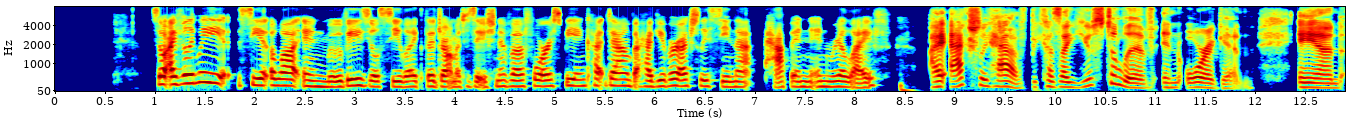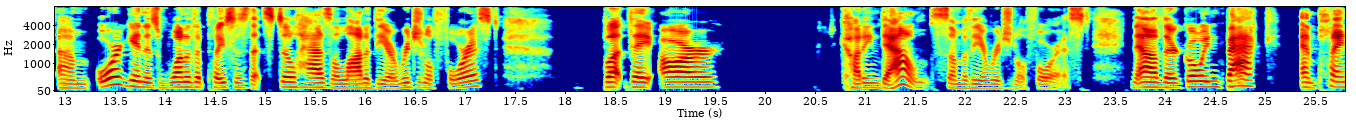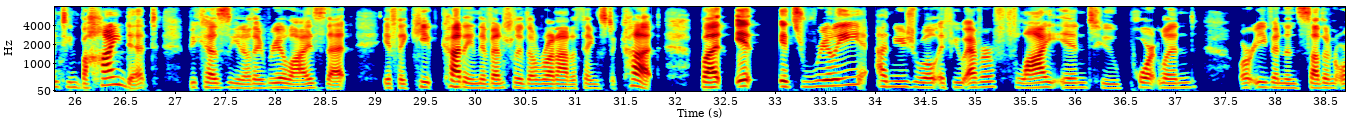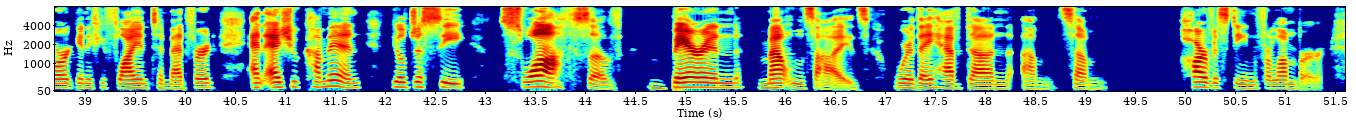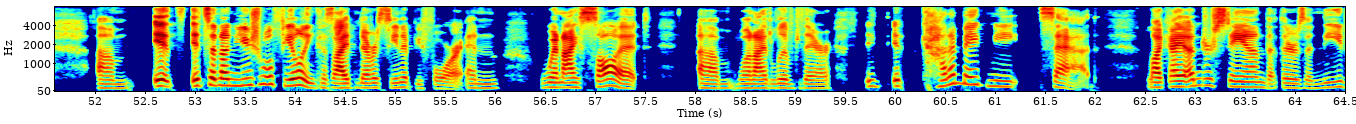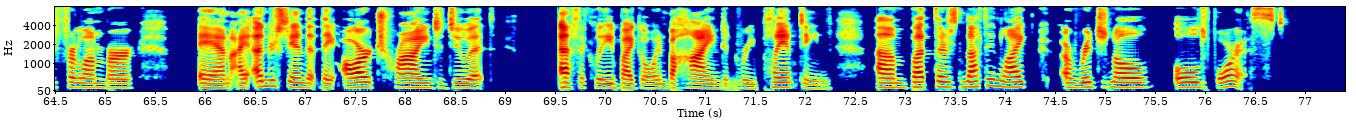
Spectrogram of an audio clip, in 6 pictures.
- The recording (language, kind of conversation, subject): English, unstructured, What emotions do you feel when you see a forest being cut down?
- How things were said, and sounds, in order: tapping; other background noise; stressed: "down"; stressed: "swaths"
